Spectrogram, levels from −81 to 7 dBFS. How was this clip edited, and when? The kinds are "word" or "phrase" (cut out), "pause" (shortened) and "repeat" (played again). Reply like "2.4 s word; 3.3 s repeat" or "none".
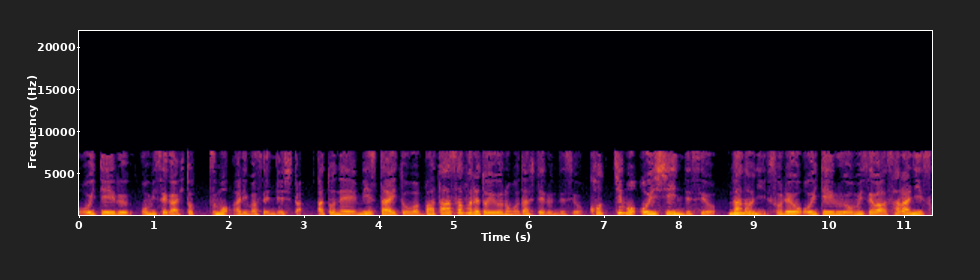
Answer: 3.1 s pause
